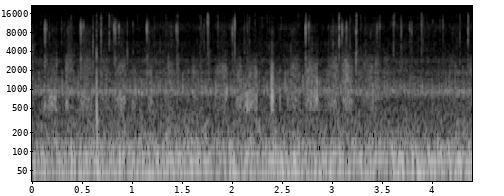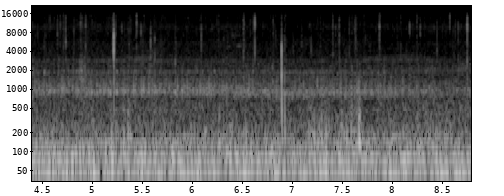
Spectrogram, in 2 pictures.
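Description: Crusty bread crackles as hands break it apart.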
